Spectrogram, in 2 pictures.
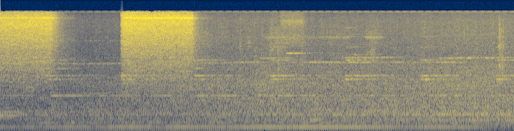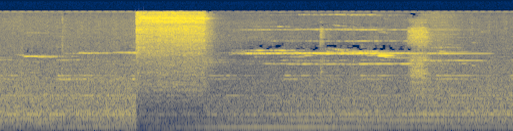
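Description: NJ Transit commuter coaches rolling past on steel wheels: a steady rumble with a few short hissing bursts and thin high wheel squeals in the second half.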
